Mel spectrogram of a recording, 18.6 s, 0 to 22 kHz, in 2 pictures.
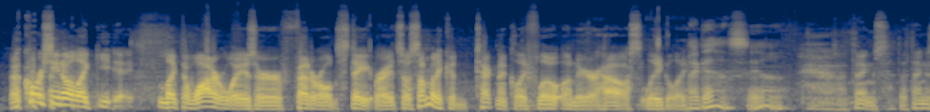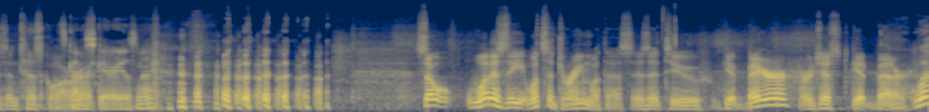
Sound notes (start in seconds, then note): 10.8 both chuckling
